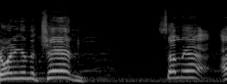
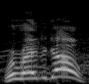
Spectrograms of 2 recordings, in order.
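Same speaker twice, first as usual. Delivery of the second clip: loud, raised group shout; rousing response; 3 semitones higher, 8 dB louder than usual. Retold or imitated. Staff answer the candidate's question, rousing response. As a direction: answer the call at full volume. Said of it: "they'd say".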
